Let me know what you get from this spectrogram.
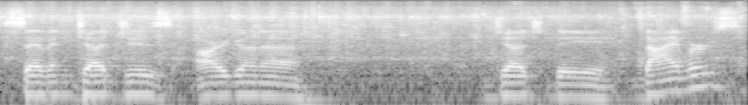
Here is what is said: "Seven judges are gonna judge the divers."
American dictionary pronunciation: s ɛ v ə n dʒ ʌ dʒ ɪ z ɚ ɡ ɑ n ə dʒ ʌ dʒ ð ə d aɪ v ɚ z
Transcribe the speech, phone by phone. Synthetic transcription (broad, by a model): s ɛ v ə n dʒ ʌ dʒ ɪ z ɚ ɡ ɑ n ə dʒ ʌ dʒ ð ə d aɪ v ɚ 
